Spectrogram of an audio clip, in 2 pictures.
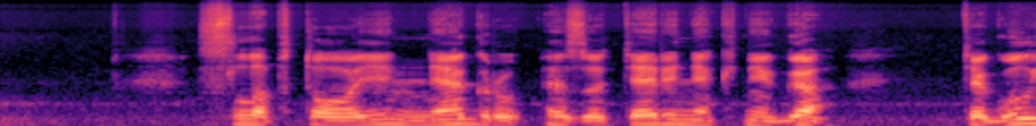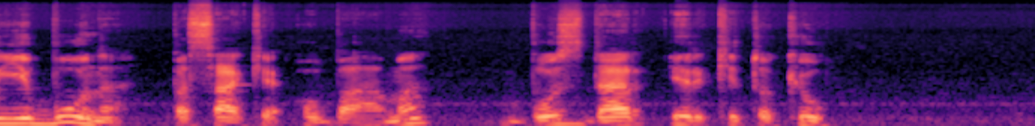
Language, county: Lithuanian, Kaunas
